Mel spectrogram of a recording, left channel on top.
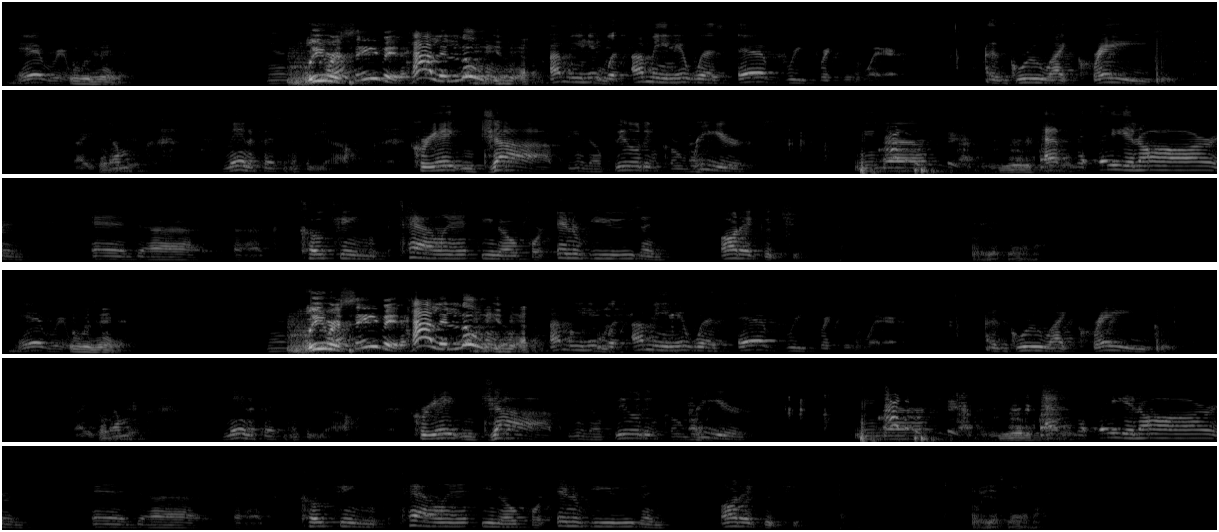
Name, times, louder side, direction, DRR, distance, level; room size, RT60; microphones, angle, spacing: voice 1, 0.1-0.8 2.6-3.0 3.2-3.4 5.5-9.0 9.8-12.0 12.9-13.9 14.4-19.9 20.7-21.4 22.6-24.5 25.2-26.4 26.6-26.9 27.3-30.9 31.5-32.3, left 2 dB, 40° left, 1.7 m, -44 dB
voice 2, 0.7-1.3 4.6-5.5 5.9-6.1 13.1-13.5 18.5-18.6 19.0-19.2 20.0-20.4 21.0-21.1 21.7-22.9 34.0-34.7, right 2 dB, 80° right, 2.2 m, -48 dB
voice 3, 2.8-5.1 20.9-21.4 21.6-21.7, right 2 dB, 25° right, 1.2 m, -32 dB
26.0 x 20.5 x 2.2 m
head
